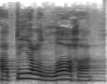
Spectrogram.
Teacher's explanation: এখানে ত আছে, আওয়াজটা মোটা করিয়া পড়তে হবে। আতিউল্লাহ পড়লে শুদ্ধ হবে না।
